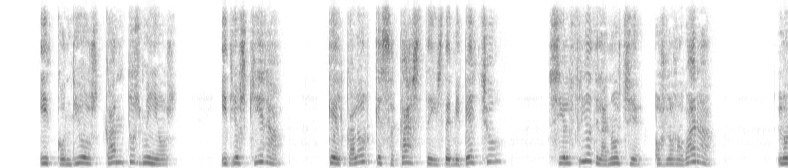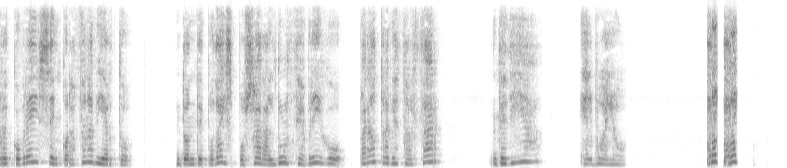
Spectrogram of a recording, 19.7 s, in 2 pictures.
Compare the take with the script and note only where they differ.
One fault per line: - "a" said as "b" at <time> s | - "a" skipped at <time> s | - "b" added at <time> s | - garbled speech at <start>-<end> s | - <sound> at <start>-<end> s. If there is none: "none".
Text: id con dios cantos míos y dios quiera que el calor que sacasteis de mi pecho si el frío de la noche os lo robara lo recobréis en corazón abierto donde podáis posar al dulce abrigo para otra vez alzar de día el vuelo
- laugh at 18.7-19.1 s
